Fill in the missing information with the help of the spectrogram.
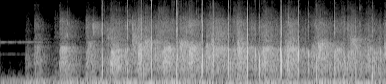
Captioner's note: audience applauds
